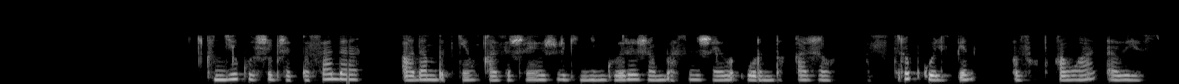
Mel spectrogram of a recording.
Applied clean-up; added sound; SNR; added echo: none; none; none; none.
